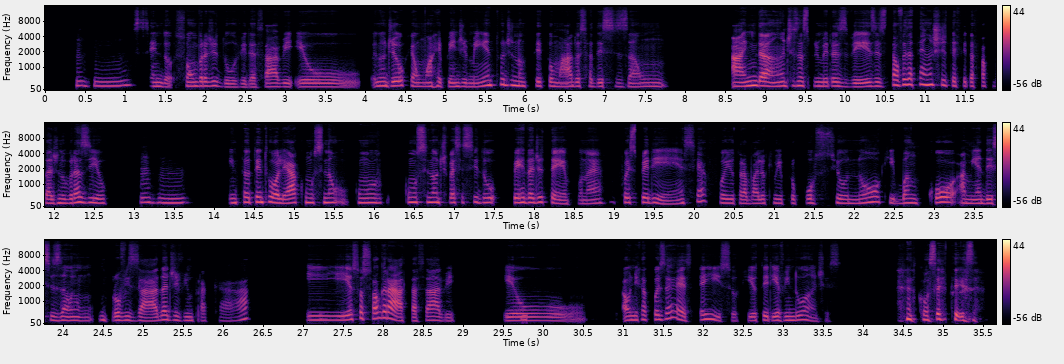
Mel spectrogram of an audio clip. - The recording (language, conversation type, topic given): Portuguese, podcast, Você já tomou alguma decisão improvisada que acabou sendo ótima?
- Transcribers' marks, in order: tapping; other noise; laughing while speaking: "Com certeza"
